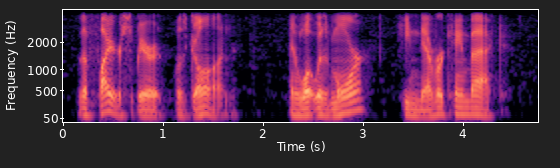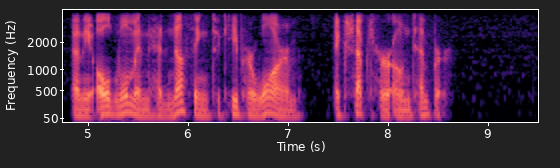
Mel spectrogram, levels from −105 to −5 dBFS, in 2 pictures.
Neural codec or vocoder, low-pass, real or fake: none; 3.6 kHz; real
